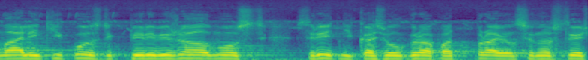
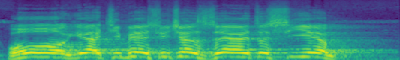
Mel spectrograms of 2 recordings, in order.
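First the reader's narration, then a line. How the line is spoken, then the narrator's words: Troll shouting. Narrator (Russian): закричал тролль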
